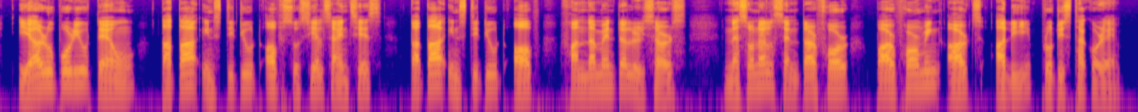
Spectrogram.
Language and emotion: Assamese, neutral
